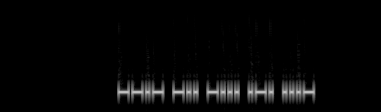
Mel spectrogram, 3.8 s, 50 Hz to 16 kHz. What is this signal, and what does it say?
Morse code, heard as a keyed tone, about 36 wpm, 700 Hz. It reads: QDBRV
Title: Code Groups - 5 Letters - 35wpm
